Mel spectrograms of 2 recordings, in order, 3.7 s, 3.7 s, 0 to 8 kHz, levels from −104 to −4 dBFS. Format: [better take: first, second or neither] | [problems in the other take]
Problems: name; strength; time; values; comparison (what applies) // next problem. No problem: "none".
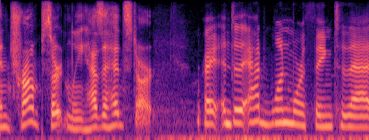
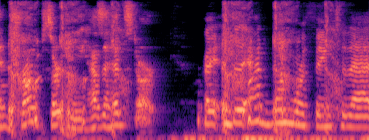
first | noise reduction (classical method WPE with log-MMSE)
